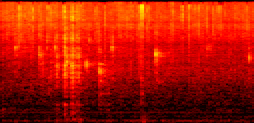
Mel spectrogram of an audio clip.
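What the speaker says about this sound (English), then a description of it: "I want you to continue to fry the rest of your batch" Green tomato slices frying in a pan give a quiet, close sizzle scattered with small crackles and pops over a low hiss, with no talk.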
